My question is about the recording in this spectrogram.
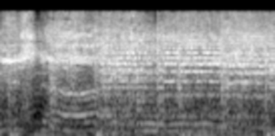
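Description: Instrumental break in a Kurdish pop song: a melody line over a repeating bass line and a steady beat, with no singing.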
